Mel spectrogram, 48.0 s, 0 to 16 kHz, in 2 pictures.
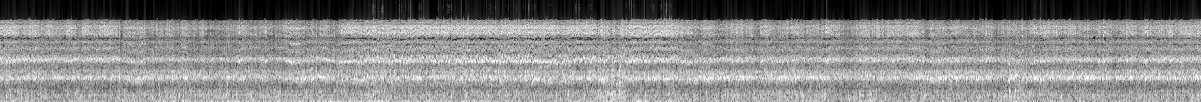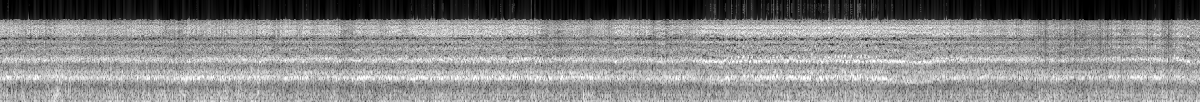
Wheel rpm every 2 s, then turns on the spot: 230, 230, 230, 210, 190, 200, 220, 230, 230, 230, 230, 230, 230, 230, 230, 230, 240, 230, 230, 200, 200, 220, 230, 240.
none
